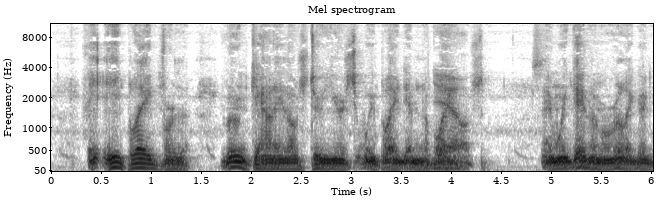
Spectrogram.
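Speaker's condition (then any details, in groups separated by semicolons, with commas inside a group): Laryngeal cancer; about 12 years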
